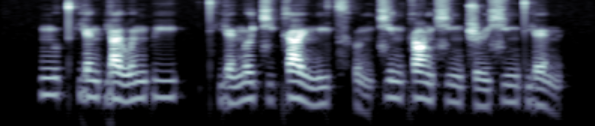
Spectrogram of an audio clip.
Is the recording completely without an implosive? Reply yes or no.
yes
